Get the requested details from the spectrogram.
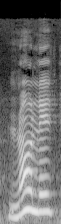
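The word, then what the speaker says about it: knowledge: यहाँ पे देखिए के है, फिर एन है, एन के बाद ओ है, ओ वॉवेल है, तो इसलिए ये हो जाएगा नॉलेज। नॉलेज मीन्स ज्ञान, तो हमारा इसलिए ये के साइलेंट रहेगा।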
